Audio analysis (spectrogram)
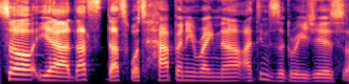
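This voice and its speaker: Dry and close with no echo, a man with a Spanish accent speaks at medium pitch in a bright, sharp tone, in a very clean recording with a silent background. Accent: Spanish accent, noticeable. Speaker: guitar content creator, streamer. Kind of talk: live stream casual talk. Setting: live stream. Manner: hesitant, many fillers.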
